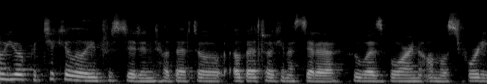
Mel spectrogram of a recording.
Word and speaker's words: Ginastera: Ginastera and he toward the end of his life preferred the Italian or Catalan pronunciation of his last name, Ginastera. Thank you, Gina. Thank you. Ginastera. No, it is Ginastera in Spanish.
